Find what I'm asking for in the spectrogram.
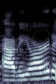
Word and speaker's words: Aveyard: By Victoria Aveyard, I think is how you pronounce her name. – Yeah, that sounds right.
